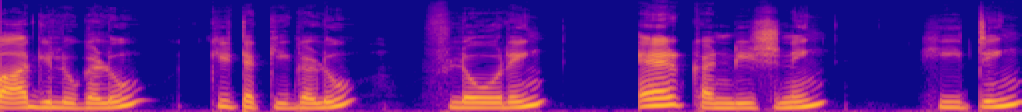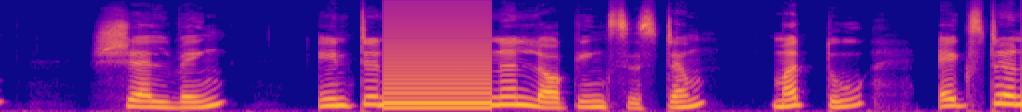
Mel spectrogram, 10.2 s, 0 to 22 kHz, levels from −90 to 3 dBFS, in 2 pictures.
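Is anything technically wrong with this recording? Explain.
Yes, there's a system hang loop in this speech clip from 7.03 to 7.57 s, just before "ಲಾಕಿಂಗ್ ಸಿಸ್ಟಮ್ ಮತ್ತು". The machine or driver stalled while the audio hardware kept replaying the same 5.8 ms slice of its ring buffer, which fits a 256-sample buffer. Repeating that tiny chunk around ninety times gives a steady buzz at about 172 Hz instead of speech. Little or nothing of the speech seems to go missing around it.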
